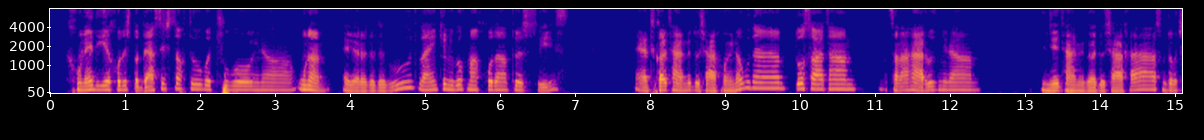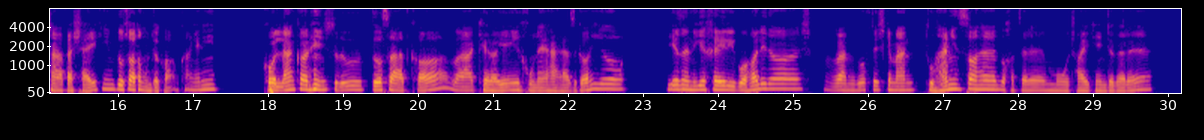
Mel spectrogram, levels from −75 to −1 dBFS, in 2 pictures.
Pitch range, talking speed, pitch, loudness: 115-155 Hz, 165 wpm, 135 Hz, -26 LUFS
